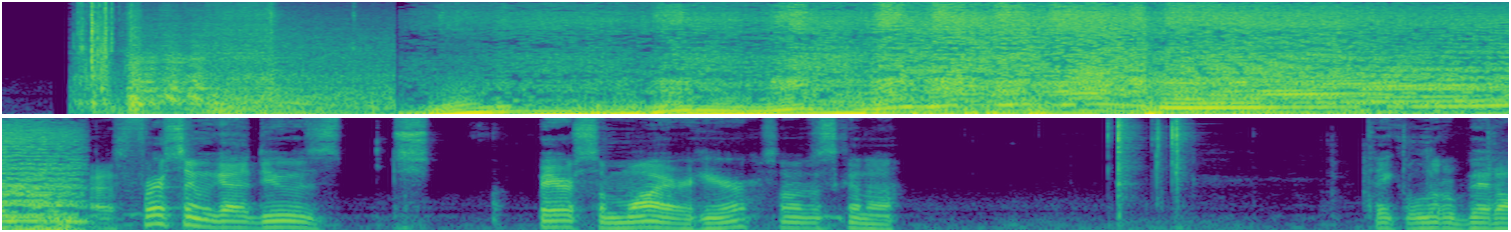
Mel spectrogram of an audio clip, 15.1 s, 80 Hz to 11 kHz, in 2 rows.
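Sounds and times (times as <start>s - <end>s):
car engine revving: 0.7s - 8.0s.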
